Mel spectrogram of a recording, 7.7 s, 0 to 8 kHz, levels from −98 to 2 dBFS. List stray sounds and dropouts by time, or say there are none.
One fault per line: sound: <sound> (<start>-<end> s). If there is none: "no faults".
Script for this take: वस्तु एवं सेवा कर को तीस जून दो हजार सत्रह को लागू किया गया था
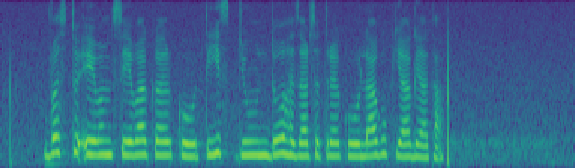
no faults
